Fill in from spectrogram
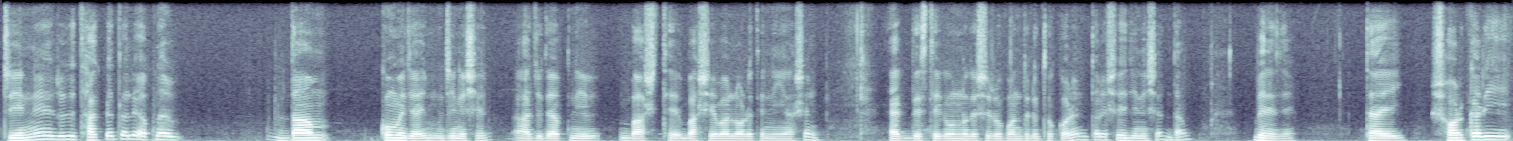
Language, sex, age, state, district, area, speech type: Bengali, male, 18-30, West Bengal, Murshidabad, urban, spontaneous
